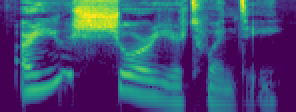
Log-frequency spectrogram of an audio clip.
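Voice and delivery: pressing him on his age; suspicious matron. Acted.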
